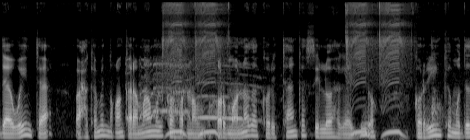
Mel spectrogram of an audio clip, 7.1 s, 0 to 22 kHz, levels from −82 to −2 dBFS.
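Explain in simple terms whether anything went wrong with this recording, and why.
Nothing audible went wrong here.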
